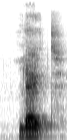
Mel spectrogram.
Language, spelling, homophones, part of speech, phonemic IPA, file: Dutch, lijd, leid / leidt, verb, /ˈlɛi̯t/, Nl-lijd.ogg
- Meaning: inflection of lijden: 1. first-person singular present indicative 2. second-person singular present indicative 3. imperative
